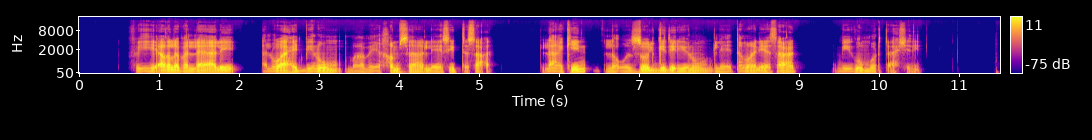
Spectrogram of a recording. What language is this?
Sudanese Arabic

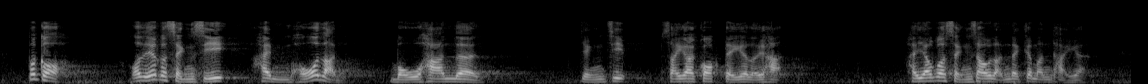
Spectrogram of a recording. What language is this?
Cantonese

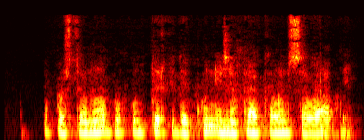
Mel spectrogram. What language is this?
Pashto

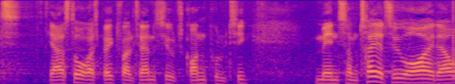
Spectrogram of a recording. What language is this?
Danish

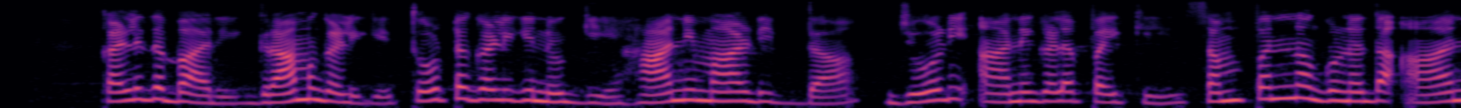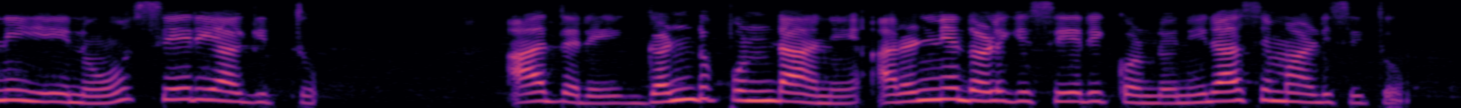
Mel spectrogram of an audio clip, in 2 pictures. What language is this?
Kannada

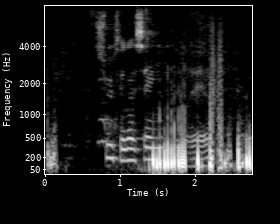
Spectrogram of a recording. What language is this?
Kabyle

